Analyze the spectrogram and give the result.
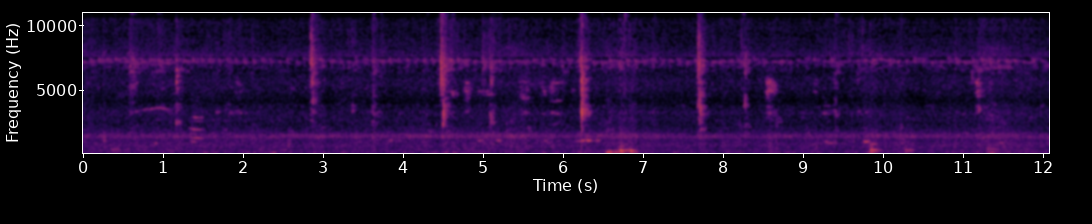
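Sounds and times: low murmur: 0.0s - 12.0s
lip smacks and clicks: 4.4s - 5.2s, 6.2s - 6.9s.

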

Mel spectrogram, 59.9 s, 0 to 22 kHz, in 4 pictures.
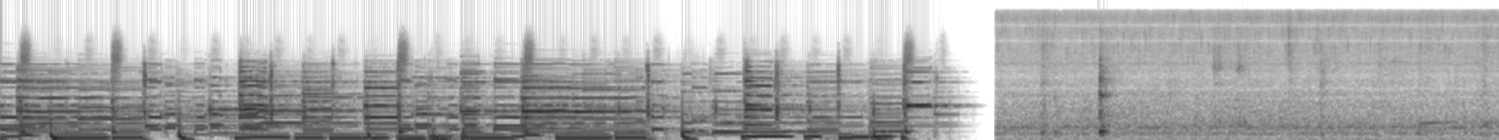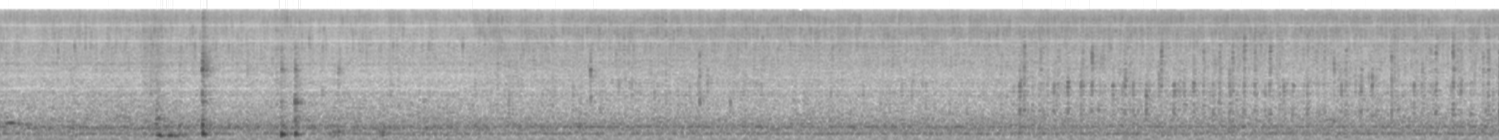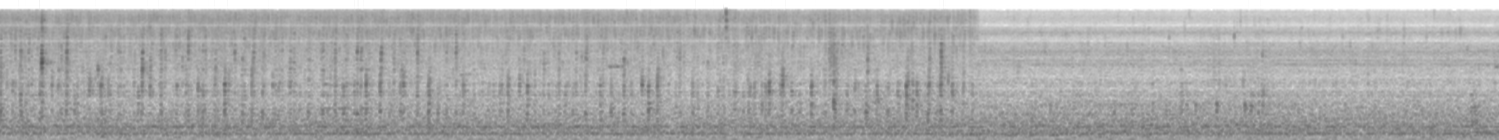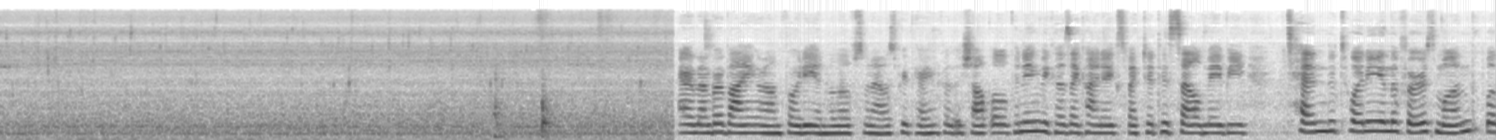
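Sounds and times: stew bubbling in pot: 10.0s - 51.8s.

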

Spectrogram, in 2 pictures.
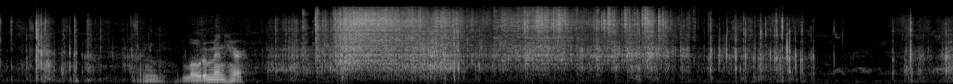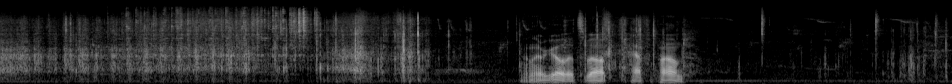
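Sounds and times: coffee beans clattering into metal sifter: 2.6s - 8.2s, 9.0s - 13.8s
plastic bag crinkling: 2.6s - 14.1s.

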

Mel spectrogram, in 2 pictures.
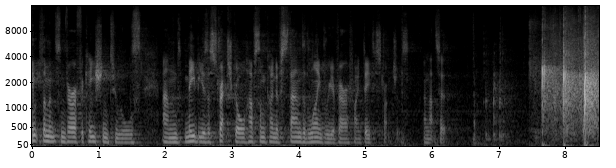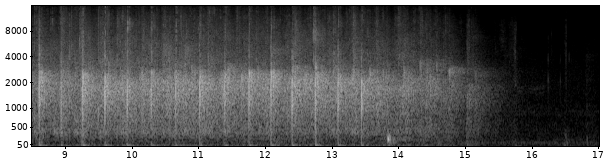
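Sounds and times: audience applauding: 7.5s - 15.5s.

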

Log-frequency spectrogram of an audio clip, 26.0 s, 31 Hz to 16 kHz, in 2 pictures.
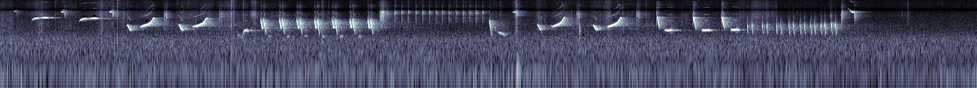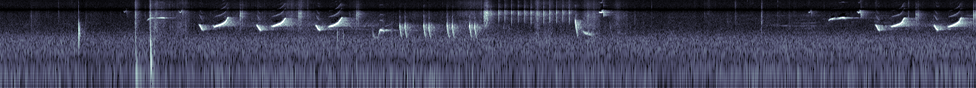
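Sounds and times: nightingale singing: 0.0s - 11.6s, 14.7s - 21.3s, 23.2s - 26.0s.

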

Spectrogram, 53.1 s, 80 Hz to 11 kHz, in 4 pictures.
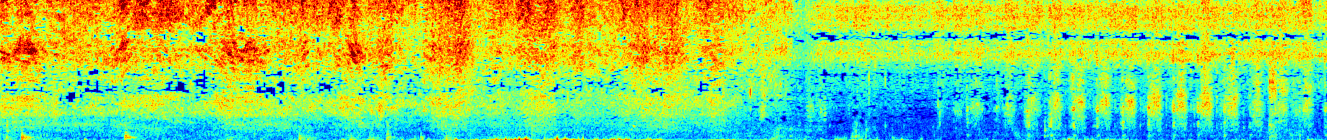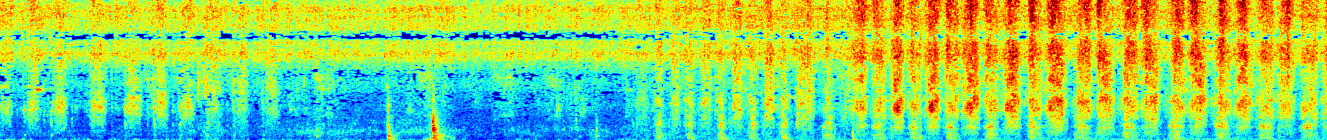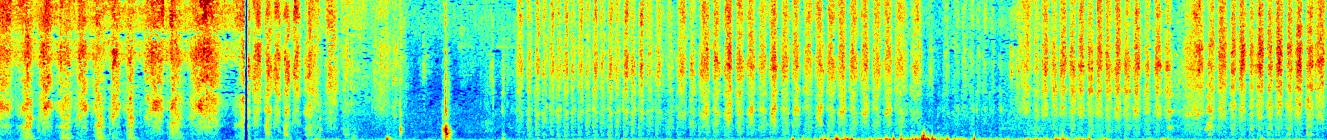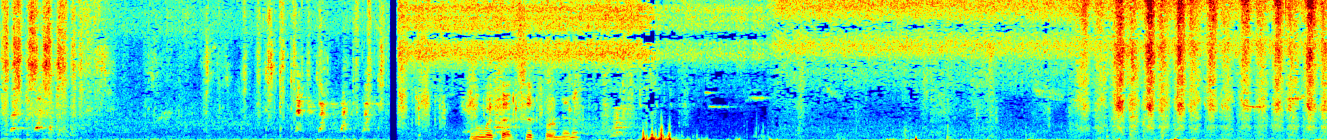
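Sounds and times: brush scrubbing wet rubber: 0.0s - 8.5s, 9.4s - 16.4s, 19.6s - 30.4s, 31.5s - 40.9s, 42.2s - 46.3s, 50.5s - 53.0s.

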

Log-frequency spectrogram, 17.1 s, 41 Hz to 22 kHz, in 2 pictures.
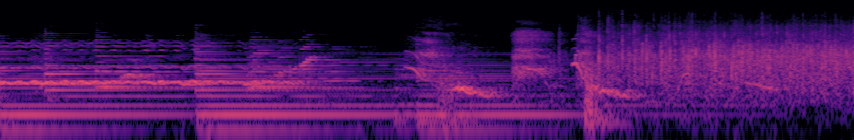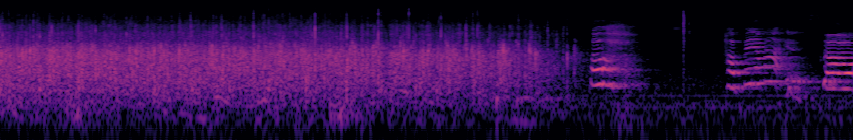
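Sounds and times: audience applauding: 5.5s - 14.5s.

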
